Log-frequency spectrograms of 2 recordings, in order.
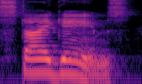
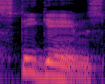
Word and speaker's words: Sty Games: Also, my name is pronounced Sty Games. It's not Stee Games, but no worries. Okay, cool. So I was getting it right. Sty Games.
